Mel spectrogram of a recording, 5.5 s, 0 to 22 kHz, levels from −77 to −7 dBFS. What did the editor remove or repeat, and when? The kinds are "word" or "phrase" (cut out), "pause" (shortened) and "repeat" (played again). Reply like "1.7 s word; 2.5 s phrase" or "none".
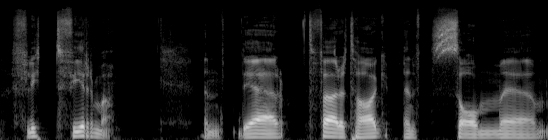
2.2 s word; 3.1 s word; 4.2 s word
